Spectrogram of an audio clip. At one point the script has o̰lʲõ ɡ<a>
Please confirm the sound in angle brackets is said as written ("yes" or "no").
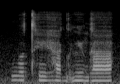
yes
